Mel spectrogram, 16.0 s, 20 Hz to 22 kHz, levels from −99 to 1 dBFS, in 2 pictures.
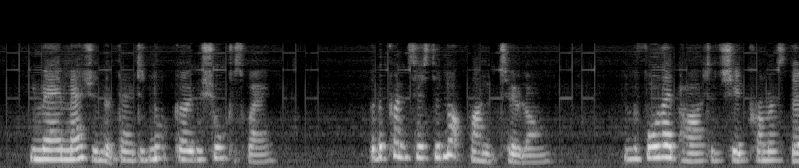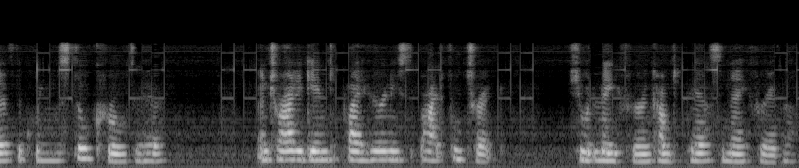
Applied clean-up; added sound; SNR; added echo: neural separator model SepFormer DNS4.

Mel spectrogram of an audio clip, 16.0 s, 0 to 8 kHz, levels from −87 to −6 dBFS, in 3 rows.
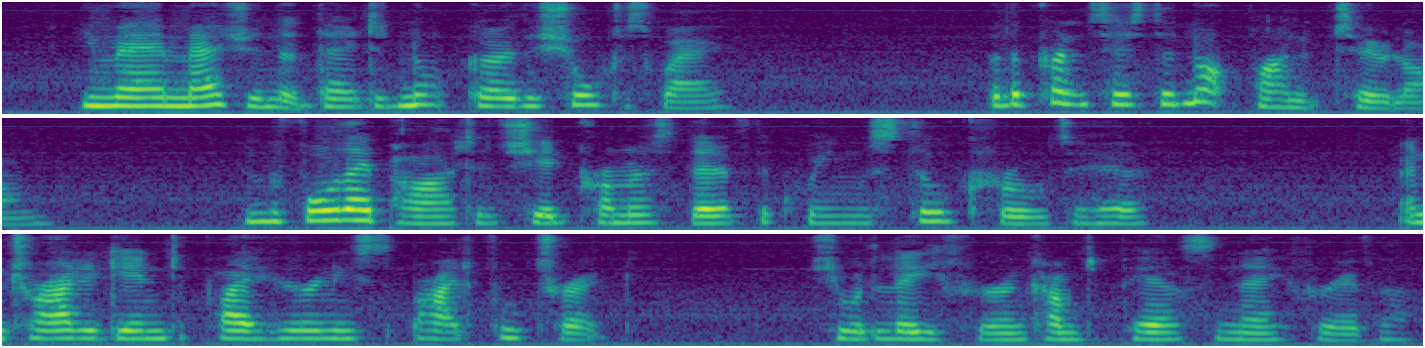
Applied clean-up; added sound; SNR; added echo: none; none; none; none.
